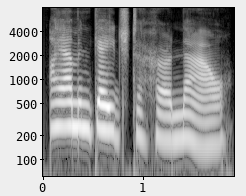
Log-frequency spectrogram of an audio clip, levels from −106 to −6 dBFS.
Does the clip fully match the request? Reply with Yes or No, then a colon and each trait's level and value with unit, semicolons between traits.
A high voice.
Yes: high, 205 Hz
